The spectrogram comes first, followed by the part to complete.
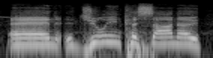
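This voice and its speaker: Booming, excitable high-voiced commentator. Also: male voice, takes it slowly, no echo. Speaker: football commentator. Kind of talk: live football commentary. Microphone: handheld mic held at arm's length.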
